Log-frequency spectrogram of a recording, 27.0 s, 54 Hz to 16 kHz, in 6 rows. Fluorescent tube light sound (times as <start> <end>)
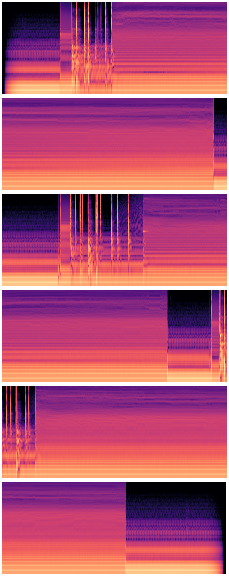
1.2 2.6, 10.2 12.4, 17.7 19.1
